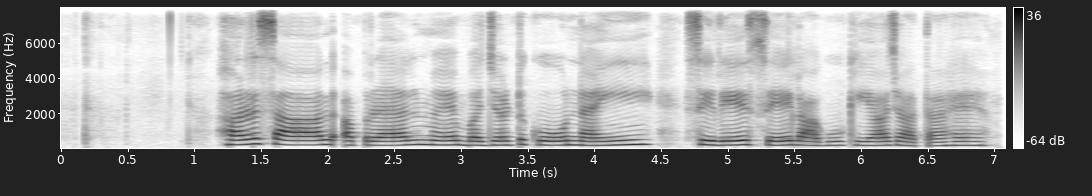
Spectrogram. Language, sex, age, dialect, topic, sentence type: Hindi, female, 60-100, Garhwali, banking, statement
